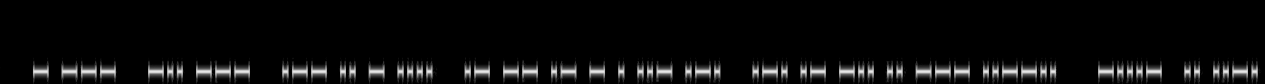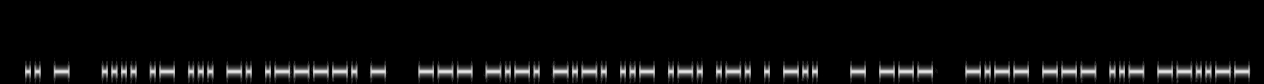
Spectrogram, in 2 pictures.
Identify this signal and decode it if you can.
Morse code, heard as a keyed tone, about 25 wpm, 600 Hz. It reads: TO DO WITH AMATEUR RADIO? <BT> IF IT HASN'T OCCURRED TO YOU,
